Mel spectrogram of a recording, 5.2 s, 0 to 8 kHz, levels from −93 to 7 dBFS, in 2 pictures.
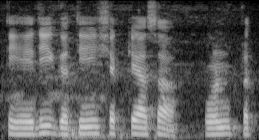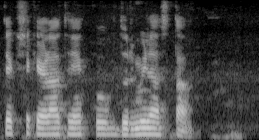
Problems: constant background noise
